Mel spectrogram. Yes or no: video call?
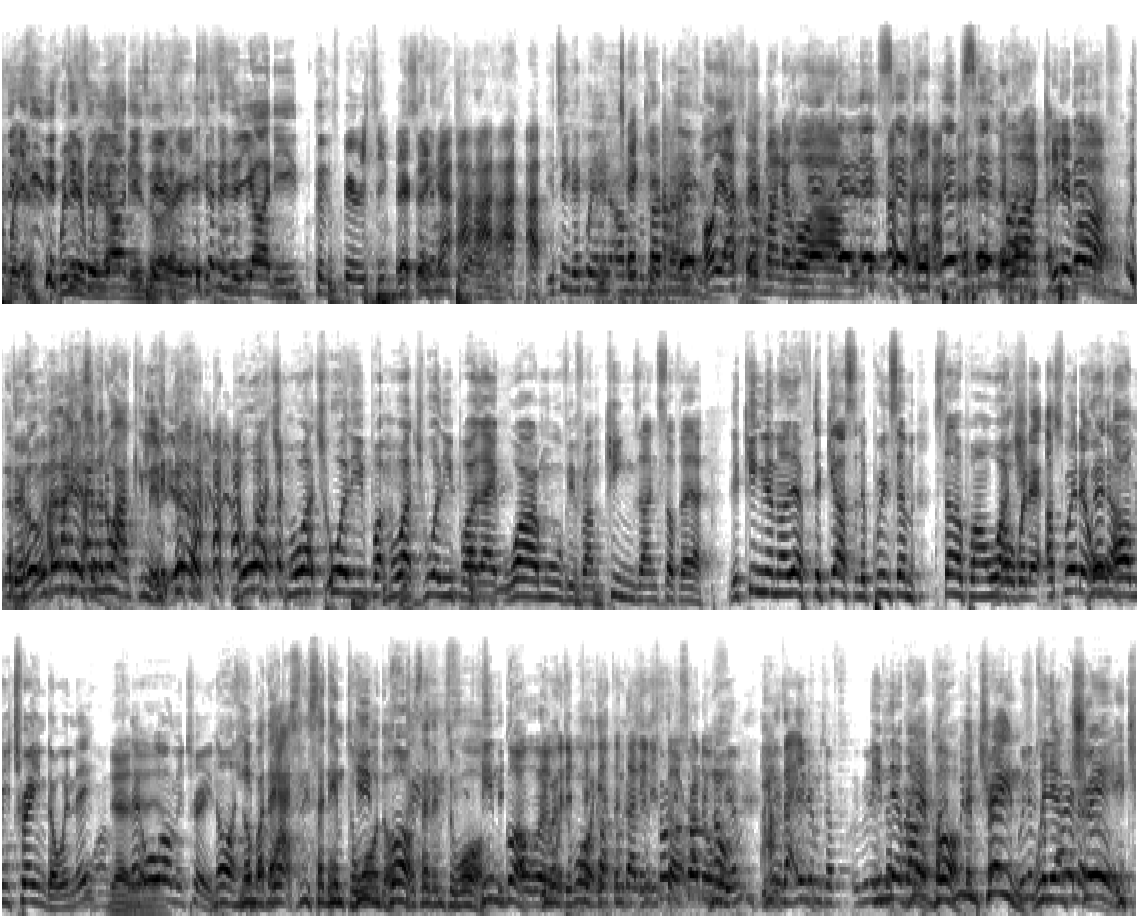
no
